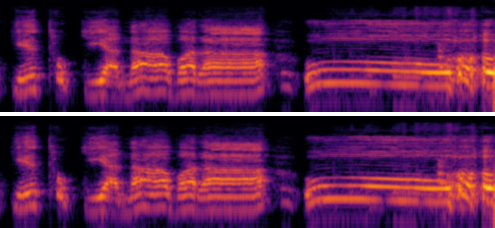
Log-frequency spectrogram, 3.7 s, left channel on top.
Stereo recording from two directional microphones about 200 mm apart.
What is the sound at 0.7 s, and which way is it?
Speech, 10° right (ahead or behind).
